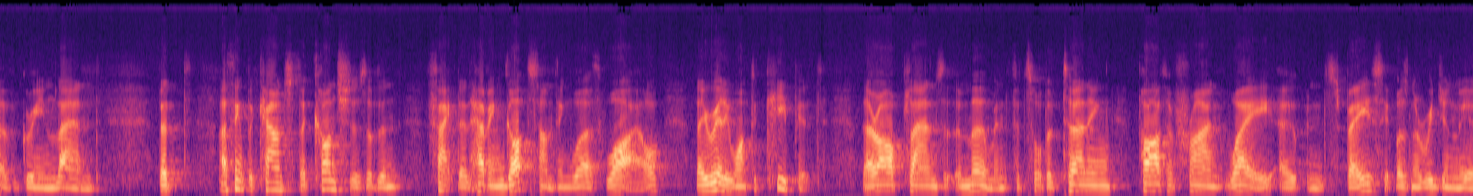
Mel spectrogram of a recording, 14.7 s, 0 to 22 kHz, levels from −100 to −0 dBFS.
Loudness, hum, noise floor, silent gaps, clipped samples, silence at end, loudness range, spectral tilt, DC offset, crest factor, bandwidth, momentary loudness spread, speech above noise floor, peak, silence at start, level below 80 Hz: -19 LUFS; none; -43 dBFS; none; under 0.1%; 0 s; 3 LU; -7.5 dB/octave; under 0.1%; 18 dB; 19 kHz; 12 LU; 25 dB; 0 dBFS; 0 s; -64 dBFS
